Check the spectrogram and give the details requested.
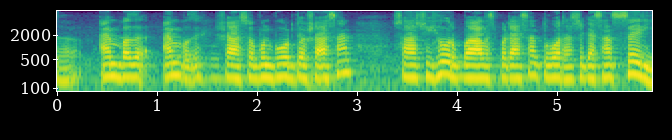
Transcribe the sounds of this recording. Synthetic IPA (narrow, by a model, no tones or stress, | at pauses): ɐ̰mbɐɡɐmʃaːsɐbunboːɾd̪oʃaːsan | saːsuɦoːɾbaːlɐspɐʈaːsant̪uɐɾɐsiɡɐsaːnsɐɾi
